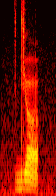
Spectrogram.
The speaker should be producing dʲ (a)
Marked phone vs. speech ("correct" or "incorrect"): correct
